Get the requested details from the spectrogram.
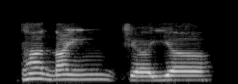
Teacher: Na will have little slight pronunciation of nasal nya.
